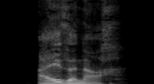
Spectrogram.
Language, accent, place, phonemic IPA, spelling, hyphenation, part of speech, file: German, Germany, Berlin, /ˈaɪ̯zənax/, Eisenach, Ei‧se‧nach, proper noun, De-Eisenach.ogg
- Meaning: Eisenach (a town, the administrative seat of Wartburgkreis district, Thuringia, Germany)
